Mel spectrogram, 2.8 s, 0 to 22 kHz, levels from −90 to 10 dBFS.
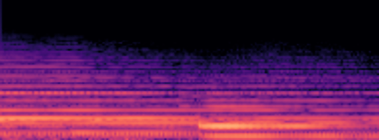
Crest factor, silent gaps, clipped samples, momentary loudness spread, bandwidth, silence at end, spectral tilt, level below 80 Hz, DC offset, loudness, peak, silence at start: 12 dB; none; under 0.1%; 9 LU; 5.4 kHz; 0 s; -10 dB/octave; -40 dBFS; under 0.1%; -19 LUFS; -6 dBFS; 0 s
